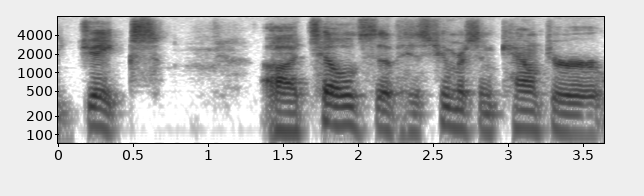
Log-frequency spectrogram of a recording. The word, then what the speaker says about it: Jaques: But the very best one of these is from As You Like It, when the character that most of us today call Jaques, but was probably in OP Jakes, tells of his humorous encounter with the fool Touchstone in the forest.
